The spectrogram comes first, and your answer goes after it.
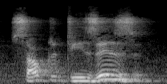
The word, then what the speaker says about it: Socrates's: only with an apostrophe remember the extra s which is missing which is hidden must be pronounced that is socrates's philosophy so that saw sound would come twice first s with the name socrates and second s which you have not written that is hidden but you must pronounce this may sound a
